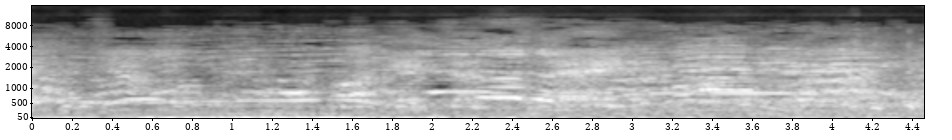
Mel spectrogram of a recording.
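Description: An unruly crowd at a live show murmurs and chatters continuously, many overlapping voices blending into a steady, moderately loud babble with no single speaker standing out.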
